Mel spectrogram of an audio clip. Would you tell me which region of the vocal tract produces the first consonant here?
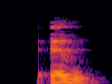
throat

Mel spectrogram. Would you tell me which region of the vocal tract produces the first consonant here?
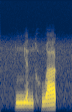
palate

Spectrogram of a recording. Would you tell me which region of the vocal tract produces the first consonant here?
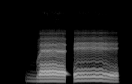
lips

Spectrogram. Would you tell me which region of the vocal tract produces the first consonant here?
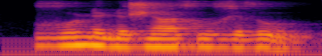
velum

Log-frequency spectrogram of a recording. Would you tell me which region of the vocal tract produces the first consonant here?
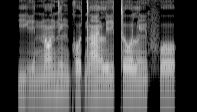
palate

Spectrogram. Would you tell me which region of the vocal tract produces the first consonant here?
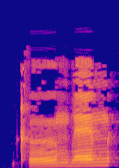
retroflex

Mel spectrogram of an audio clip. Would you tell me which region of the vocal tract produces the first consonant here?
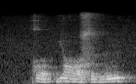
velum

